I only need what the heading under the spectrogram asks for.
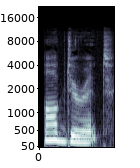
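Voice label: "obdurate", American English; AmericanBritish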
